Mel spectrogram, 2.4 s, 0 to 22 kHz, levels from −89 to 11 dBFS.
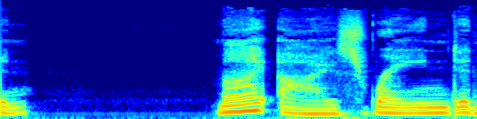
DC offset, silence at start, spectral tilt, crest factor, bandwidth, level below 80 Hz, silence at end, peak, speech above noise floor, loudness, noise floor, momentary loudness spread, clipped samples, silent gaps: under 0.1%; 0 s; -6.5 dB/octave; 16 dB; 17 kHz; -52 dBFS; 0 s; -6 dBFS; 44 dB; -21 LUFS; -63 dBFS; 18 LU; under 0.1%; none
